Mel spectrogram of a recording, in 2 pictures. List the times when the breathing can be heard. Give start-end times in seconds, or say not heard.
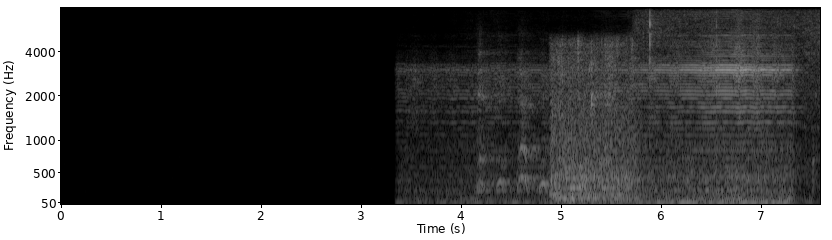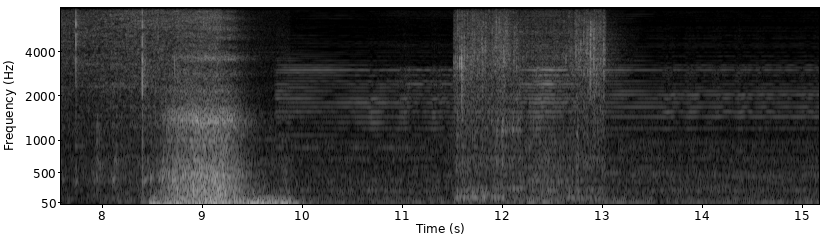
4.1-4.8, 8.4-9.9.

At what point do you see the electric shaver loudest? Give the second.
7 s.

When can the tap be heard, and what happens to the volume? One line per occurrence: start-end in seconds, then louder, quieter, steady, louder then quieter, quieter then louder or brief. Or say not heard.
4.8-9.2 quieter then louder
11.5-13.1 brief.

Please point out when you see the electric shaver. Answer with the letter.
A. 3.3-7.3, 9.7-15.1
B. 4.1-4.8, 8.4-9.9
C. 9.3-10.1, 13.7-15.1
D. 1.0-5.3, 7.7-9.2
A.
